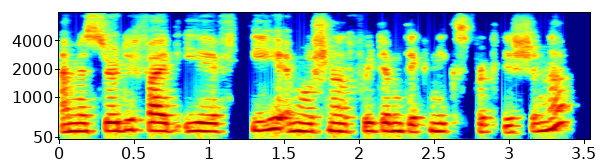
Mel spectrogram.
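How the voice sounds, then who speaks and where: A woman from Austria hosting and guiding a tapping session, speaking calmly with frequent fillers. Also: mid-range voice, husky. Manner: calm, measured, with many fillers. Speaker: host, EFT practitioner. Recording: slightly dull lo-fi audio.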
